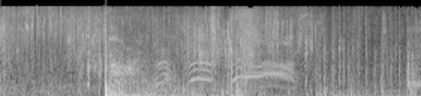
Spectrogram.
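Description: A gun fires a rapid burst.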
